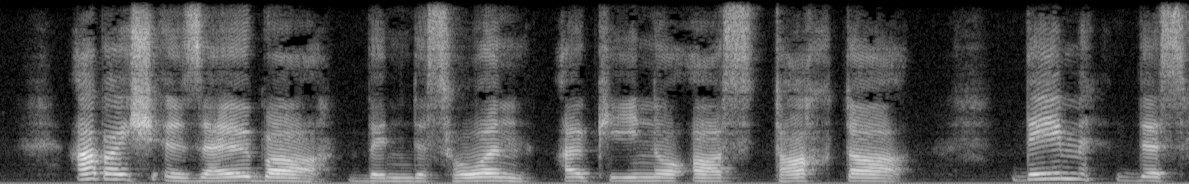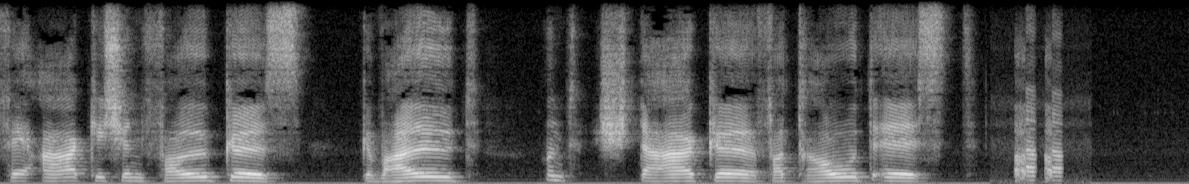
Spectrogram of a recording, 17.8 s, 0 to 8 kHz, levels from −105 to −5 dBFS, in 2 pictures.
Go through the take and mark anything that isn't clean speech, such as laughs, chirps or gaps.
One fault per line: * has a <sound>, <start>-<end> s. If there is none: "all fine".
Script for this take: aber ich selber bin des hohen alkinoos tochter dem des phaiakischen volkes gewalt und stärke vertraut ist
* has a laugh, 16.5-16.9 s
